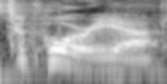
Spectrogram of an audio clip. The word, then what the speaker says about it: Topuria: It's Topuria. That's how you say his name. I've fucking realized that just now. I think Topuria sounds cooler, though.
